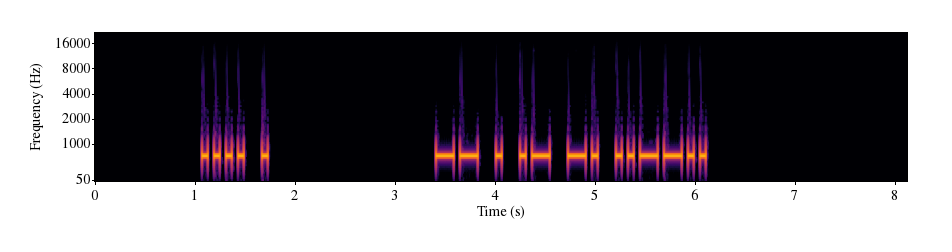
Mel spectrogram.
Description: Morse code, heard as a keyed tone, about 20 wpm, 700 Hz. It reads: HE MEAN?
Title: 4x Word-Spacing - Sentences from Top 200 Words - 20wpm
